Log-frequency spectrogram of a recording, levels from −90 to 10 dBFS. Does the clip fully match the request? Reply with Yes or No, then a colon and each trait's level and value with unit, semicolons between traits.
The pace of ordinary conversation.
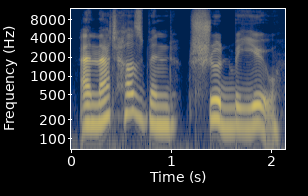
Yes: average, 170 wpm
